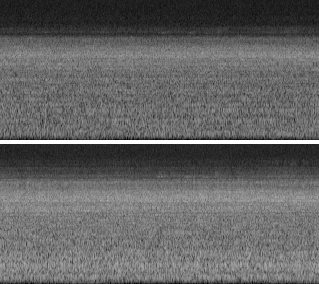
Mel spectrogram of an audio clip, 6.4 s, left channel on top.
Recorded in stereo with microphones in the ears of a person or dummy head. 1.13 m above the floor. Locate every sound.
0.0 s running water: 15° right (ahead or behind), 9 m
